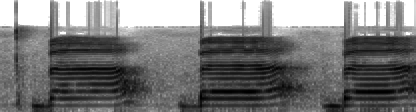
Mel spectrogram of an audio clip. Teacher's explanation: ब दोनों होंठ बंद होकर उन दोनों का जो वेट वाला पार्ट है वो टच होकर हर्फ ब अदा होता है। दोनों होंठ अपर एंड लोअर लिप्स पूरी तरह बंद होते हैं और फिर खुले होते हैं। · एक्सप्लोसिव साउंड है, यानी हवा इकट्ठा होकर फिर निकलती है। बा में पहले हवा अंदर मखरज में इकट्ठा हो जाती है, फिर बाहर निकलती है।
